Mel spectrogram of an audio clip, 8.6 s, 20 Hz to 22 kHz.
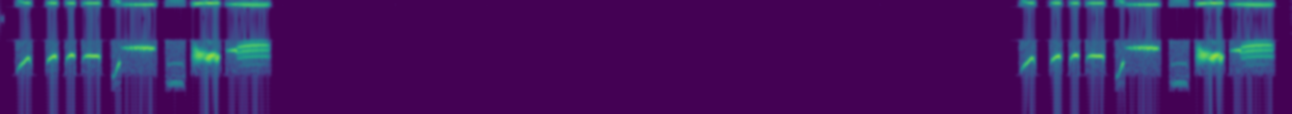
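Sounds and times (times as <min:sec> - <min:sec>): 
endangered species song: 0:00.0 - 0:01.8, 0:06.8 - 0:08.6.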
